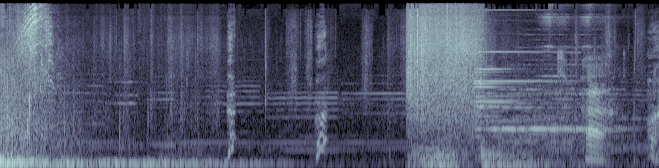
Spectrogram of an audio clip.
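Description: A Bombarda spell explosion in Hogwarts Legacy: a loud burst at the start, then quieter game sounds with sharp pops, a tonal sweep and a second noisy surge, with a voice heard along the way.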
